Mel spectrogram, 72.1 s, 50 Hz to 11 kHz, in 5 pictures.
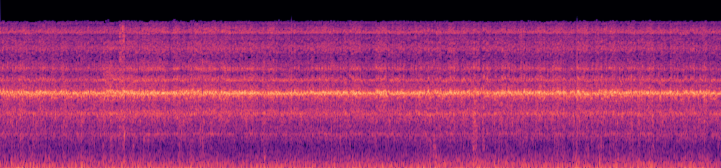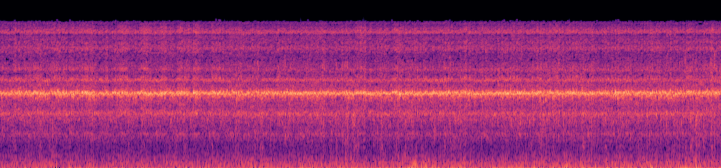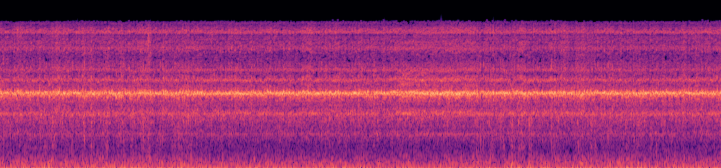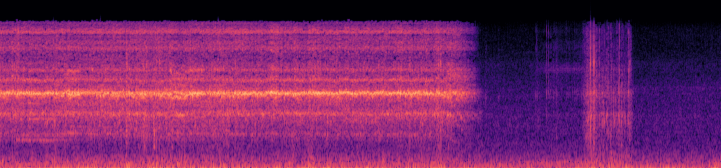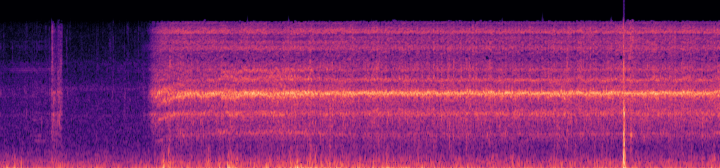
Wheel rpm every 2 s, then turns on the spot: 160, 160, 160, 160, 160, 160, 160, 160, 160, 160, 160, 160, 160, 160, 160, 160, 160, 160, 160, 160, 160, 160, 160, 160, 160, 160, 30, 10, 0, 10, 70, 160, 160, 160, 160, 160.
54-56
